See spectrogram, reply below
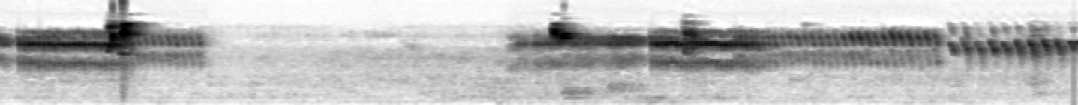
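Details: Canary singing long, buzzy rolling trills broken by a two-second pause. A second extended trill carries quick sharp accents and shifts its rhythm near the end.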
